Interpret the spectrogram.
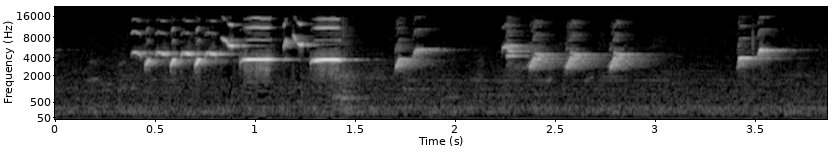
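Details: Goldfinch hybrid singing in 2011: a string of quick high chirps and twittering notes, with short clear whistles in between and brief pauses, in a quiet room.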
